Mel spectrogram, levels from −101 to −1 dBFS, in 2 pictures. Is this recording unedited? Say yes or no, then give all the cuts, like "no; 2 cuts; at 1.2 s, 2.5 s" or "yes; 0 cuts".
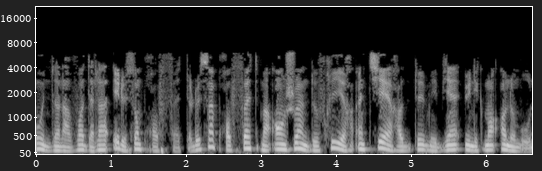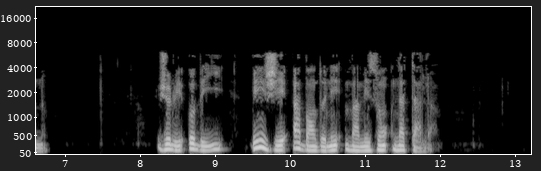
yes; 0 cuts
